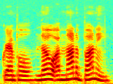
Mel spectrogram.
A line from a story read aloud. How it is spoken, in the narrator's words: cried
